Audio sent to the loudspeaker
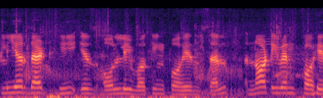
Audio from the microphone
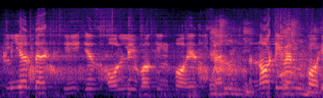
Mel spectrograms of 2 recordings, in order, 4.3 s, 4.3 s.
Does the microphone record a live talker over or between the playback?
Yes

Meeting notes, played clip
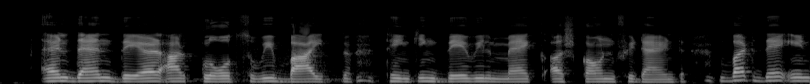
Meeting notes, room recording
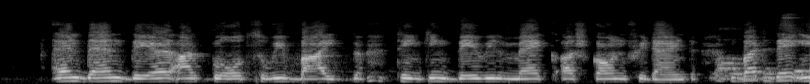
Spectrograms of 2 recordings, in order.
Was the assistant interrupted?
Yes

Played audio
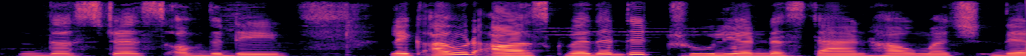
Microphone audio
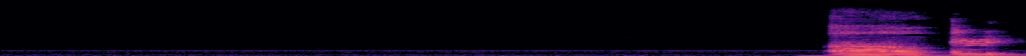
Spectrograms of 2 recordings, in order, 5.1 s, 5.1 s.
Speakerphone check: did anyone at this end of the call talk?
Yes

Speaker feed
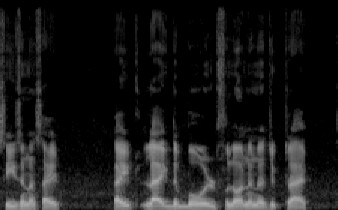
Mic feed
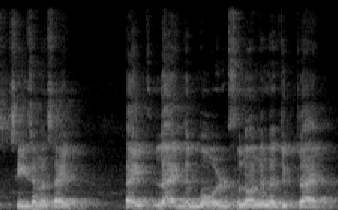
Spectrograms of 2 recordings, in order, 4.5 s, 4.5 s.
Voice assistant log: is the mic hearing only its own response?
Yes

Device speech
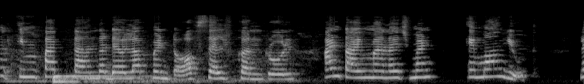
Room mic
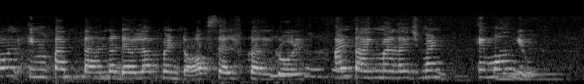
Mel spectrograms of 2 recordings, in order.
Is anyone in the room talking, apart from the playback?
Yes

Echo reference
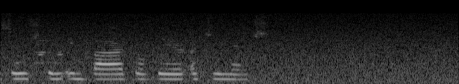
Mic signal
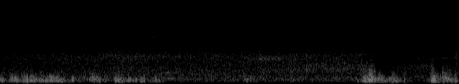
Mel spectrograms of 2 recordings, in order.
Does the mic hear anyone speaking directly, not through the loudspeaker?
No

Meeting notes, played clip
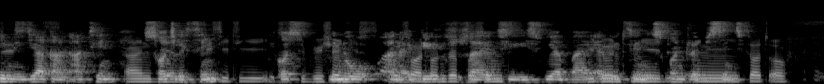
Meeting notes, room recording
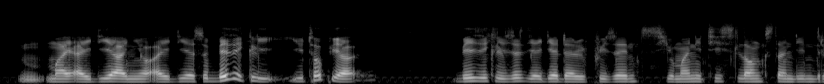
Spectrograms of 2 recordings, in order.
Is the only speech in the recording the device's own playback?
No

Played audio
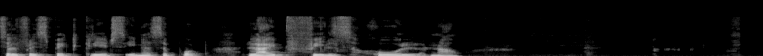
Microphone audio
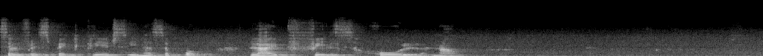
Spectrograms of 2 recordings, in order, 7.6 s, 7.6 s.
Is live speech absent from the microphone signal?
Yes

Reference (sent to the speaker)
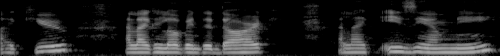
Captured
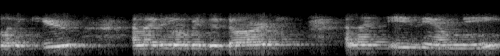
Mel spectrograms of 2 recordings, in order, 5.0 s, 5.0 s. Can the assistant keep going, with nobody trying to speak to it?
Yes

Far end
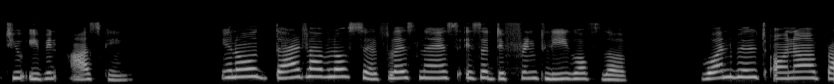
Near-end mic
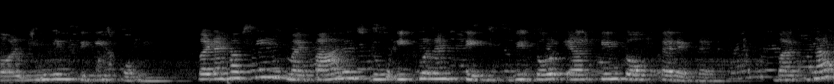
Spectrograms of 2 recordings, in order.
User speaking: Yes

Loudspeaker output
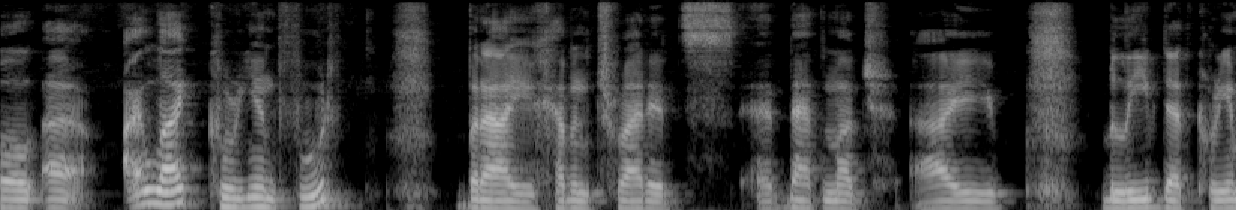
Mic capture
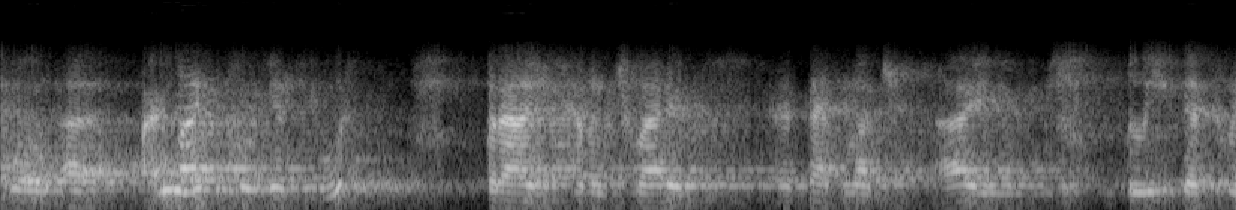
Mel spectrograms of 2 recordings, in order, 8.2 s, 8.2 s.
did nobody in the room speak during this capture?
Yes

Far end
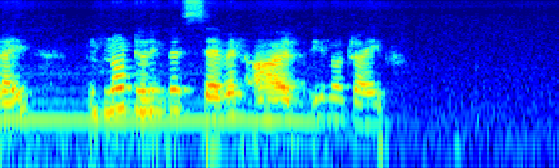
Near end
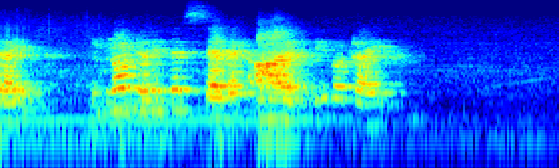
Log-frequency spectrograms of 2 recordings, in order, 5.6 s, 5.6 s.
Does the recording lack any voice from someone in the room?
Yes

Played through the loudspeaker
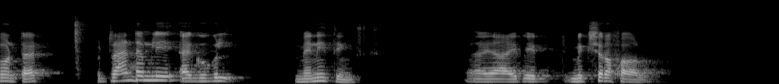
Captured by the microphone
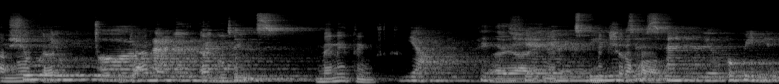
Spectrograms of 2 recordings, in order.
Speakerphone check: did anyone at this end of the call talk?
Yes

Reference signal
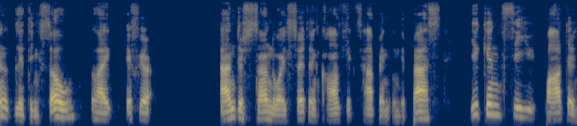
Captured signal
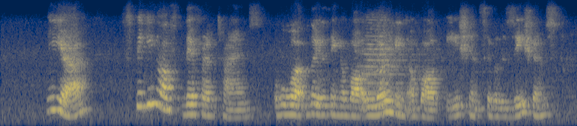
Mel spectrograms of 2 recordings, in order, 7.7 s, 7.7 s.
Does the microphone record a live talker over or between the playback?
Yes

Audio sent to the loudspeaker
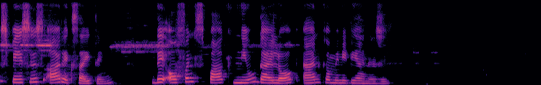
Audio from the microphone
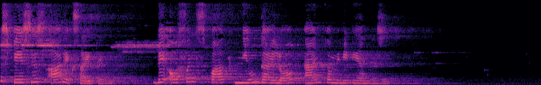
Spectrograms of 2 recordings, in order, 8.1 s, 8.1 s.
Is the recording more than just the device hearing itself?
No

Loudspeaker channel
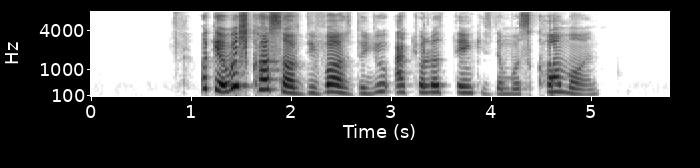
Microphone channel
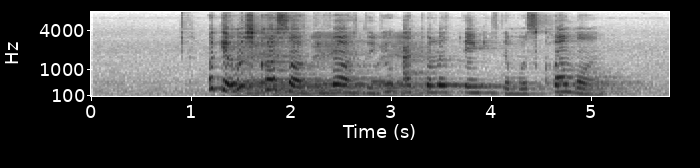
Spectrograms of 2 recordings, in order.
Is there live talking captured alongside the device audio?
Yes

